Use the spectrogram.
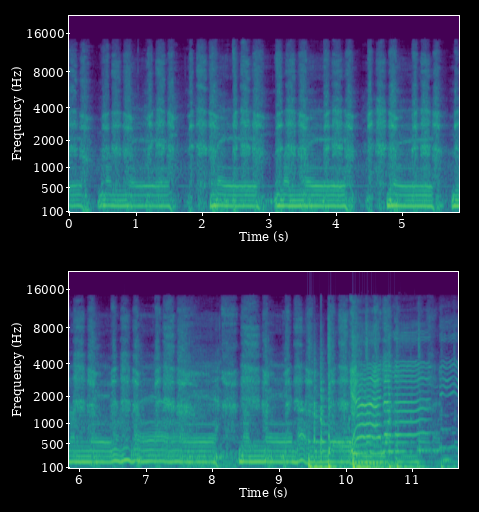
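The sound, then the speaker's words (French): Inuit throat singing: steady rhythmic pulses of deep voiced tones alternating with raspy, breathy panting sounds, repeating in a tight loop before rising into higher, wavering vocal notes at the end. “Ça, c'est un chant de gorge”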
